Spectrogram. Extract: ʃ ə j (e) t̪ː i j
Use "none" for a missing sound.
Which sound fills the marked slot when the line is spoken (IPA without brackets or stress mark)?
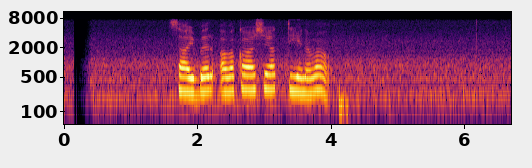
a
